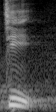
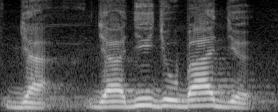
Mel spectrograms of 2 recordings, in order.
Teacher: kuat tekanan antara lidah tengah-tengah ke langit-langit atas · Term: huruf qalqalah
